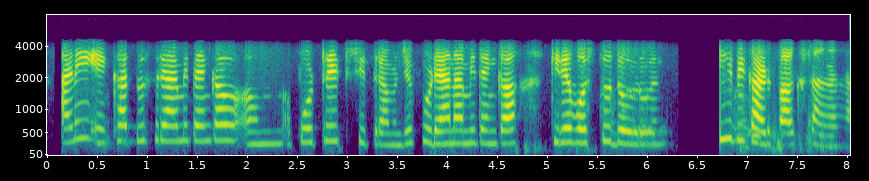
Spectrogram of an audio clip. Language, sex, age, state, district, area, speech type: Goan Konkani, female, 18-30, Goa, Bardez, urban, conversation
